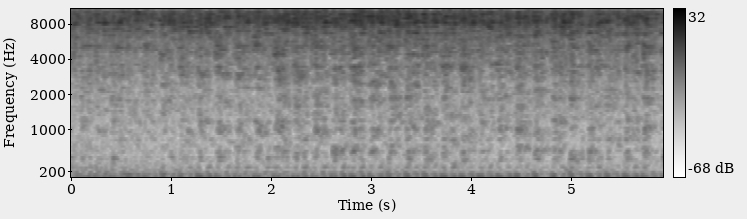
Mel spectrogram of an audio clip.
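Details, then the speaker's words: 1973 Mercury Cougar XR7 with a 351 Cleveland two-barrel V8, slightly warm after running a gas mix to flush it. Deep burble with a slightly lumpy pulse, about 160 beats a minute, steady with no knocks; runs much better than before. "definitely it runs and sounds a whole lot better than what it used to so I'm glad that I put that all in there to kind of flush it out"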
